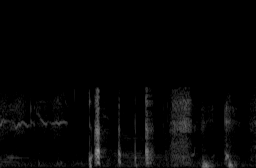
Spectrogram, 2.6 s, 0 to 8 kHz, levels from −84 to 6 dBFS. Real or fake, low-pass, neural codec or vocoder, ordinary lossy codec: fake; 7.2 kHz; vocoder, 44.1 kHz, 128 mel bands every 256 samples, BigVGAN v2; AAC, 16 kbps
